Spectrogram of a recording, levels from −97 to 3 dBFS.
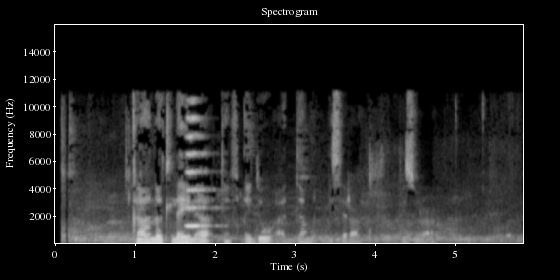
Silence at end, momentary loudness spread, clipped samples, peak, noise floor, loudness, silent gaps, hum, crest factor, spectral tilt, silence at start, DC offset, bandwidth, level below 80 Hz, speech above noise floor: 0.15 s; 24 LU; under 0.1%; -2 dBFS; -43 dBFS; -20 LUFS; none; none; 22 dB; -4.5 dB/octave; 0.1 s; under 0.1%; 11.5 kHz; -66 dBFS; 22 dB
